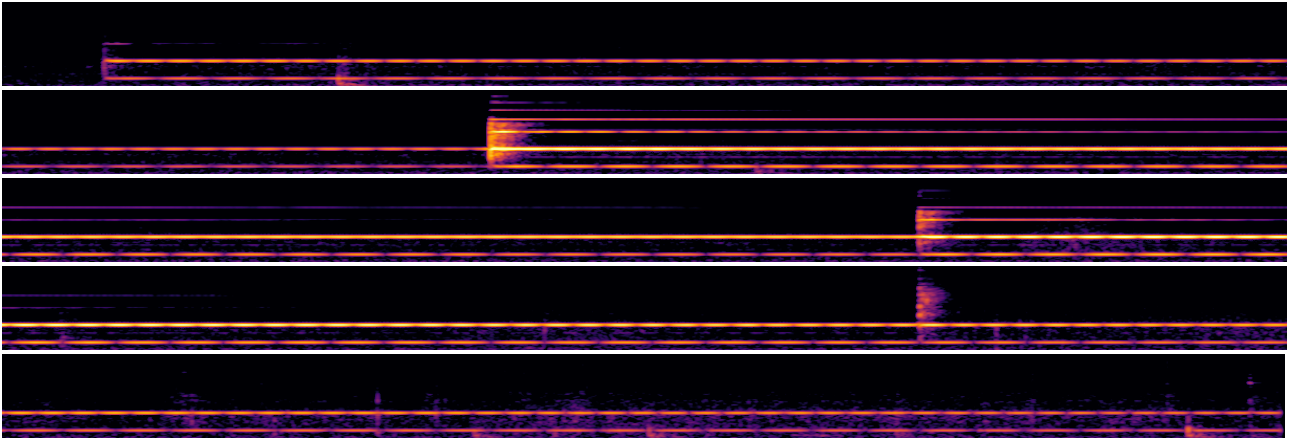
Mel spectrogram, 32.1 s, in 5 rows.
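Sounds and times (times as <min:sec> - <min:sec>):
singing bowl ringing: 0:00.5 - 0:32.1.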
